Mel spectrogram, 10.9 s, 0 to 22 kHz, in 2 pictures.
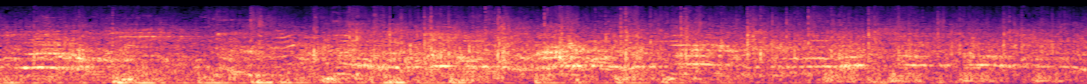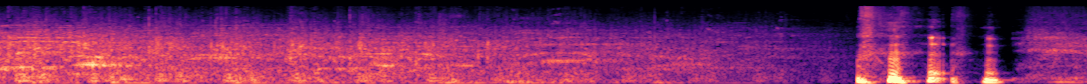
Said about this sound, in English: This week is our 3-year anniversary of this podcast. Praise God. Round of applause.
